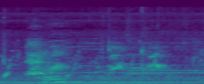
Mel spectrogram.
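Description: An animal's short whining yelp a quarter second in, then a faint held whine, over a steady low hum.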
